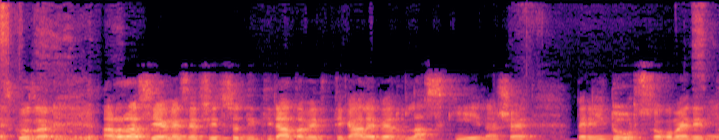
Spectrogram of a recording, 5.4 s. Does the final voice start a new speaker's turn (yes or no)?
yes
